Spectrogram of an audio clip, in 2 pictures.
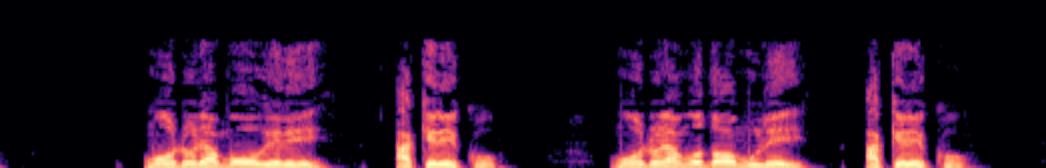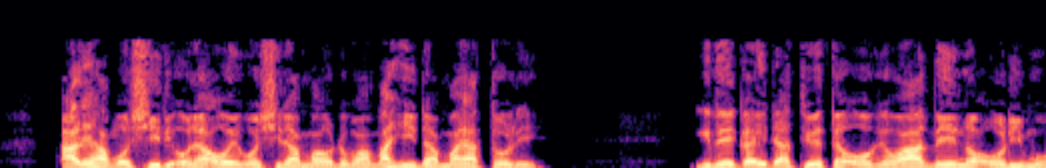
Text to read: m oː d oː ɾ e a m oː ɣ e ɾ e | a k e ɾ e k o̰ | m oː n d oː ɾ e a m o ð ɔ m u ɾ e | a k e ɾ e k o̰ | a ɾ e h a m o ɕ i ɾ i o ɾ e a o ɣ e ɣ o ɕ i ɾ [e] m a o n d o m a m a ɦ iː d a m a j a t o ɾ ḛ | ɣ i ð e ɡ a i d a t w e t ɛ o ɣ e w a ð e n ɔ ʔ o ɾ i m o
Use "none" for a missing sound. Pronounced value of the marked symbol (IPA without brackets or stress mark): a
